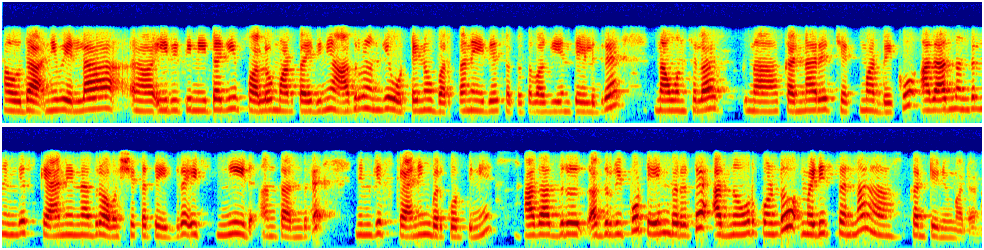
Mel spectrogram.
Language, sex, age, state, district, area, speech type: Kannada, female, 18-30, Karnataka, Mandya, urban, conversation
